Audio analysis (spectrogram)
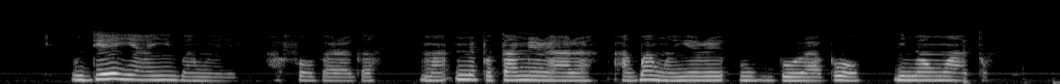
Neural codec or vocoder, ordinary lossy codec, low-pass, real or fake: none; none; none; real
